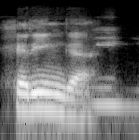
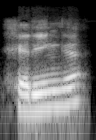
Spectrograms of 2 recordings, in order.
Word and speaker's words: jeringa: Jeringa. Jeringa. Jeringa. Once again, jeringa. Jeringa. And now make the first letter a little softer, like a cat hissing and making.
